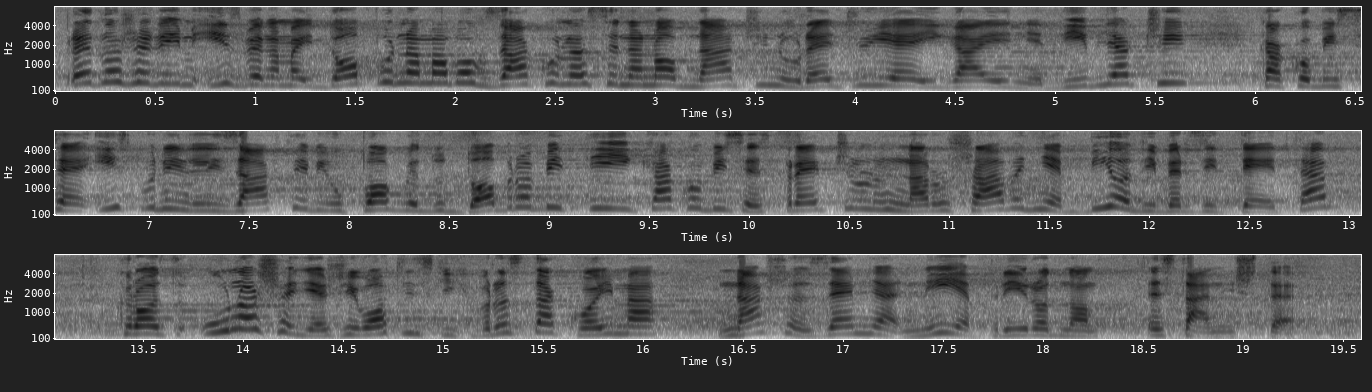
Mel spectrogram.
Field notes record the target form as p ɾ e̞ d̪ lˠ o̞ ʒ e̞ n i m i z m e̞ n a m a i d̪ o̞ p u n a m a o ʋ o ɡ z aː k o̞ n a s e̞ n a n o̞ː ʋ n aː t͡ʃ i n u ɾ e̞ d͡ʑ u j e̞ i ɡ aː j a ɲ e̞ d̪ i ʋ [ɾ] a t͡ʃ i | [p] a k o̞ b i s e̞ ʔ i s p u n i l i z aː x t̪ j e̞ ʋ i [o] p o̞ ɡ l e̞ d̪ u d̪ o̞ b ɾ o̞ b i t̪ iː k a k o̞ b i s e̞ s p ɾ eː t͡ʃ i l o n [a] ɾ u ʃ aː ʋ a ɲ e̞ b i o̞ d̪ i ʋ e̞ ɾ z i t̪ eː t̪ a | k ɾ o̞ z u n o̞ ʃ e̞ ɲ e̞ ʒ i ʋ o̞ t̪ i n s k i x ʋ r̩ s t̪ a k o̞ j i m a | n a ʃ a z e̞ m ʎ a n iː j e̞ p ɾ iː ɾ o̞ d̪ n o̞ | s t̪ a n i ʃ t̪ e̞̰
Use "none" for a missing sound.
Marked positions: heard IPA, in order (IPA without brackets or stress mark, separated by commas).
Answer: ʎ, k, u, a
